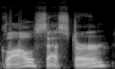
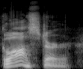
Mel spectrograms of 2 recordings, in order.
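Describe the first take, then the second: First: It is said the way it is spelled. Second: It is said with the local pronunciation. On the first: The speaker calls it wrong. "not the way it's spelled" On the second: The speaker calls it right.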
